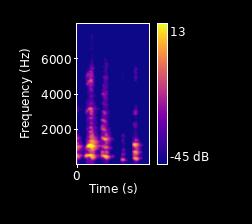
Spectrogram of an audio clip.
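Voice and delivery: squeaky high disbelief through laughter; high laughing what. Real, not acted. Vlogger stunned by the news, high laughing what.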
